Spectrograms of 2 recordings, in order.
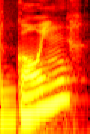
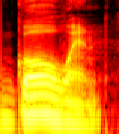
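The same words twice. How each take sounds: First: GOING with a full "-ing" ending, rising; wrong pronunciation. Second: GOING with a reduced ending, "go-en"; model pronunciation. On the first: Teacher showing learners the mistake, wrong pronunciation. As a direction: say GOING "go-eeng", lifting the end. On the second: Teacher giving learners the model, correct pronunciation. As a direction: say GOING "go-en", dropping the G. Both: Shown as a demonstration. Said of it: "No es going".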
